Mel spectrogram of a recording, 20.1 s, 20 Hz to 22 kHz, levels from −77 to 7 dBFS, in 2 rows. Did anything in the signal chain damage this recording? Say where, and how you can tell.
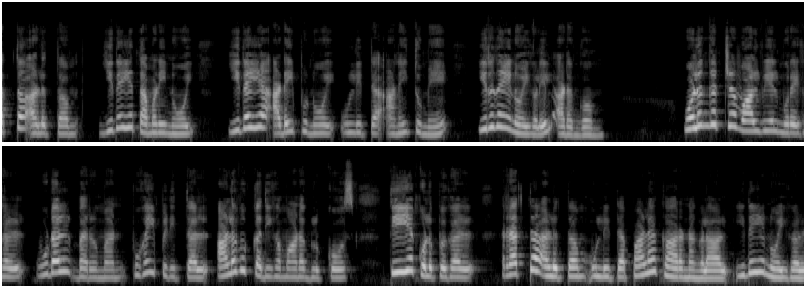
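Yes. From 16.63 s to the end at 20.06 s the speech turns dull and muffled. This de-emphasis applied wrongly is a shelving treble cut, meant to undo pre-emphasis, either acting on audio that had none or applied twice, most plausibly a playback or decode stage. The highs fall away gradually, ending about 11 dB down at 10 kHz relative to 1 kHz. A codec's band limit or a low-pass filter would instead cut off sharply, leaving the upper treble missing rather than gently sloped.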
